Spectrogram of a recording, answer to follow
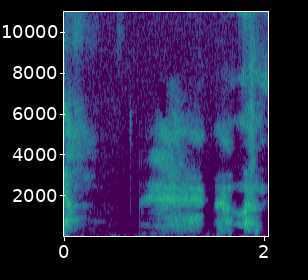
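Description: Mostly quiet pause in a man's speech: a faint in-breath about a second in, followed by small mouth sounds just before he speaks again.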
